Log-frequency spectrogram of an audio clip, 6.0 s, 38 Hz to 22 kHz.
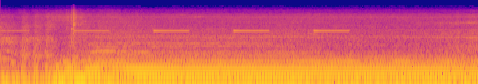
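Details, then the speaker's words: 2009 Acura TSX 2.4 after replacing the cylinder 2 ignition coil for a P0302 misfire: steady, even engine note with no skip or stumble, running like new. "that sounds like a brand new one sounds like a brand new one"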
